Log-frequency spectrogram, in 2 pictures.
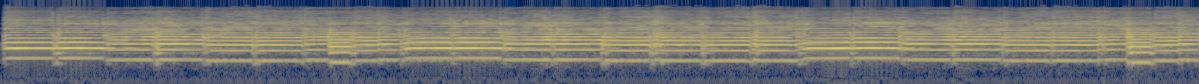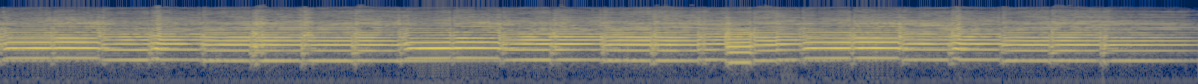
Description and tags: Sarangi is a traditional instrument held upright and bowed across. Ambient/Sympathetic Stings to give a natural reverb.
From the Dhol Foundation Archive - Enjoy
Bowed, Tuned, Sarangi, Violin, Indian, Skin, String, Bow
